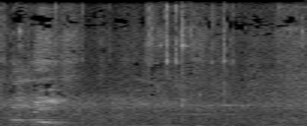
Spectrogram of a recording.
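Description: Faint scattered light clinks and jingles over a steady low outdoor rumble, with a brief snatch of voice near the start.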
